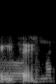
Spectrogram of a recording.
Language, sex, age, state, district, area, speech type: Gujarati, male, 30-45, Gujarat, Kutch, urban, conversation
